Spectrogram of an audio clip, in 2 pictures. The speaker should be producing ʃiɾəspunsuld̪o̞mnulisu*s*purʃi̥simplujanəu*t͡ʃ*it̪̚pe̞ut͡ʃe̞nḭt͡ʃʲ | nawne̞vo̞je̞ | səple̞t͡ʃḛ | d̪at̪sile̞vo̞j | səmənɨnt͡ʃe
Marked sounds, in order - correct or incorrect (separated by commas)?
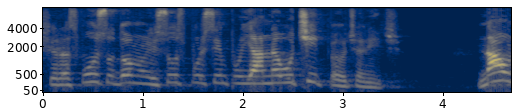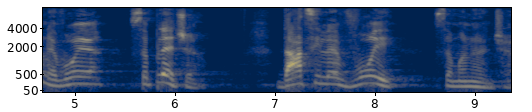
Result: correct, correct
